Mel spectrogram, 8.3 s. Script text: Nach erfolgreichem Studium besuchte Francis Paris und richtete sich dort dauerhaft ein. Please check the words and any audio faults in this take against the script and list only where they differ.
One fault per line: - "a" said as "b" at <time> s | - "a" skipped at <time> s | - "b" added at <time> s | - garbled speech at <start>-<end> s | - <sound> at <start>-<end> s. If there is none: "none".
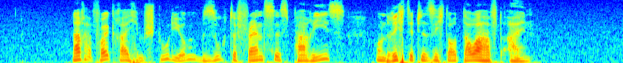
none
